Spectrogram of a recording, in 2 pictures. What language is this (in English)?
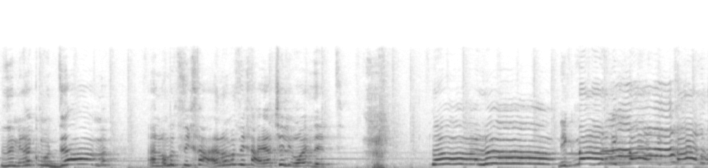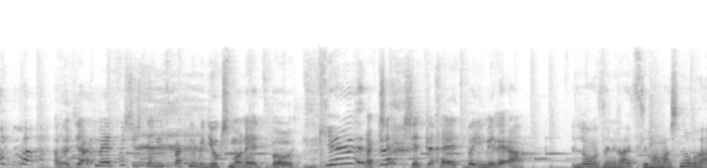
Hebrew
